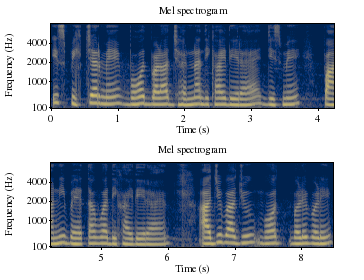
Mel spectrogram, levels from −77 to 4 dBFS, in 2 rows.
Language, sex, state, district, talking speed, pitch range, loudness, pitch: Hindi, female, Chhattisgarh, Balrampur, 165 wpm, 205-230 Hz, -18 LUFS, 215 Hz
